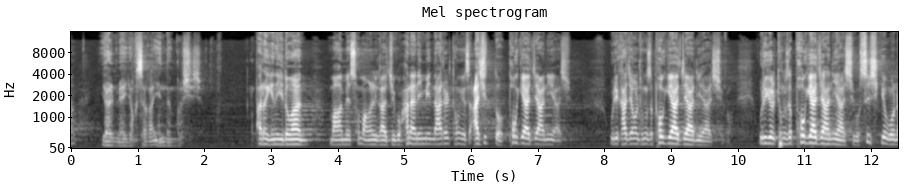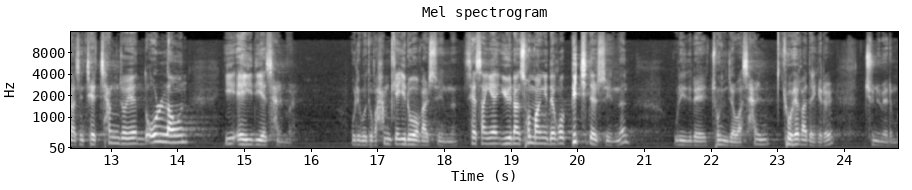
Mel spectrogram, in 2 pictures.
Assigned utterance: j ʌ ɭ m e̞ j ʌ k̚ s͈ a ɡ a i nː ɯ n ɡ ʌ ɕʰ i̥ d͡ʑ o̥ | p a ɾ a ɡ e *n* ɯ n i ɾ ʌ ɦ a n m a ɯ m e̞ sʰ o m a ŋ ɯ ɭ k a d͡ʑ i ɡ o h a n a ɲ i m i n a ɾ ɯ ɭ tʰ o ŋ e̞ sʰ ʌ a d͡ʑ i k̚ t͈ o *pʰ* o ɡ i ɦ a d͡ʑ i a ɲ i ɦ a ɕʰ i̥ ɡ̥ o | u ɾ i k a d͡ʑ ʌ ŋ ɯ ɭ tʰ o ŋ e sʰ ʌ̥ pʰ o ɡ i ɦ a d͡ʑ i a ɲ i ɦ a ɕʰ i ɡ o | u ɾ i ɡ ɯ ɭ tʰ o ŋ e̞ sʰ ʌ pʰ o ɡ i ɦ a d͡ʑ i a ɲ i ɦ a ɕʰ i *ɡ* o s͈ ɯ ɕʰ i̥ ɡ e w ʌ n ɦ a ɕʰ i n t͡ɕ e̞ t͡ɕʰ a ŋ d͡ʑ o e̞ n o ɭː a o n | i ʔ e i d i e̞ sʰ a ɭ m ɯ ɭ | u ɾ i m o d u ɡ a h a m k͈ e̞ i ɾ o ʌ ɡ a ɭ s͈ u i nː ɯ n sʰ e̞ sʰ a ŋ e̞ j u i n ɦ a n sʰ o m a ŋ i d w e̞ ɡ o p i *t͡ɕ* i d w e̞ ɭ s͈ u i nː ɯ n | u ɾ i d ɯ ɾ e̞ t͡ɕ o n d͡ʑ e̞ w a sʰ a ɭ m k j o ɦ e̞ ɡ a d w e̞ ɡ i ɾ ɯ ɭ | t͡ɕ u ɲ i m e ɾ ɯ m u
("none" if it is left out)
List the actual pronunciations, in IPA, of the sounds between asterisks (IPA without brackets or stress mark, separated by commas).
n, pʰ, ɡ, t͡ɕʰ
